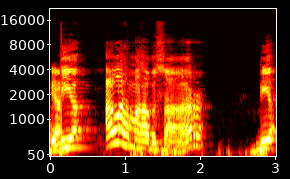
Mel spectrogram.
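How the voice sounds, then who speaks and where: A man uses a raised, projected voice at an extremely high pitch, bright and sharp in tone, at a moderate pace. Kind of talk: religious debate.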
